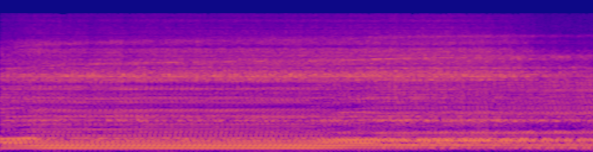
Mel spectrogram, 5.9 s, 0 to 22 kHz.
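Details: 7.3 PowerStroke diesel at full throttle, blowing blue smoke: loud deep roar with an uneven, stumbling pulse about four times a second, misfire under acceleration.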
